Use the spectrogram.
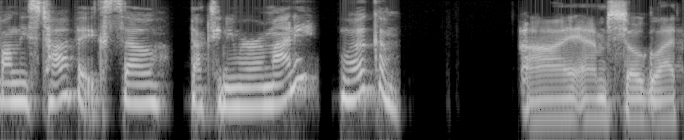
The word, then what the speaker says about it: Nima Rahmany: Nima Rahmany. I hope I'm pronouncing your name correctly.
